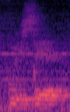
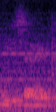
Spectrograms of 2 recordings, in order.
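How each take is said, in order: No difference in how they are said.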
